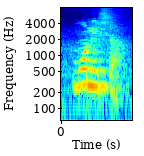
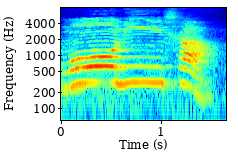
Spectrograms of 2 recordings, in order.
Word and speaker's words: মনীষা: দীর্ঘইর কোনো উচ্চারণ বাংলা ভাষায় নাই, আমরা করি না, সেই দীর্ঘইটা হয়ে যাবে হ্রস্বইকার। এবং মূর্ধন্যস্বর উচ্চারণও আমরা করি না, আমরা মূর্ধন্যস্বটাকে 99% ক্ষেত্রে তালব্যস্যর মতো উচ্চারণ করি, এটা হয়ে যাবে তালব্যস্য আকার।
